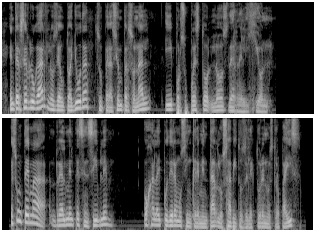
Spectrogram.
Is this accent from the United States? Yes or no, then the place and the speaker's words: no; Mexico; nos preocupan mucho como mexicanos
